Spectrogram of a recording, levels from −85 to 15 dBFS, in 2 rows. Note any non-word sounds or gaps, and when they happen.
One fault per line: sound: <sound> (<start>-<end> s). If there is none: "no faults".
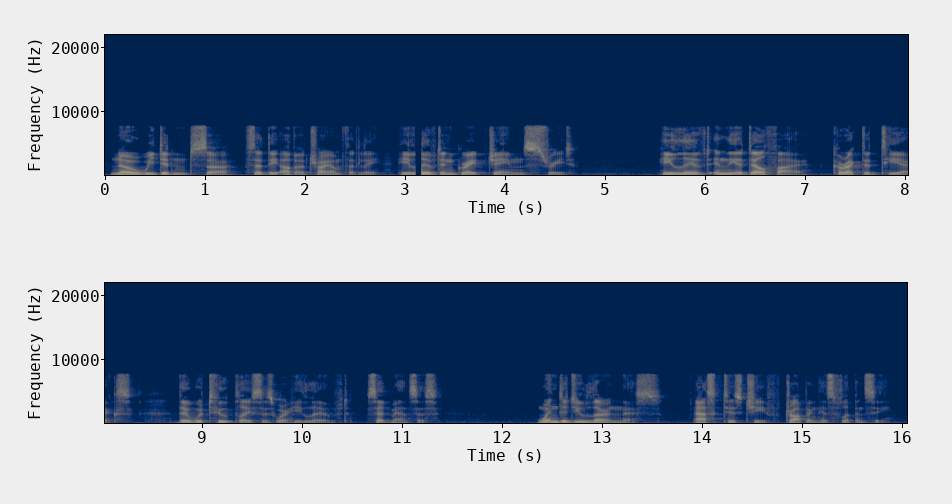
sound: dropout (3.1-3.2 s)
